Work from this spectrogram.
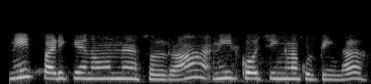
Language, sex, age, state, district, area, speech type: Tamil, female, 30-45, Tamil Nadu, Mayiladuthurai, urban, conversation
